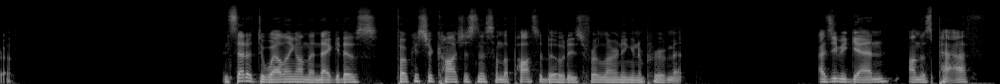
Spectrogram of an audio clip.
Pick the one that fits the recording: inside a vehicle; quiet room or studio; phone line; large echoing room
quiet room or studio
